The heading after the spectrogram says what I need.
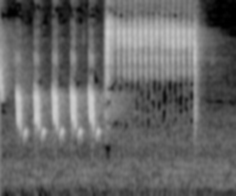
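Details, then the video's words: Thrush nightingale in full song: six loud knocking notes spaced evenly, leading into a fast, ringing, metallic trill that stops sharply. "Luscinia luscinia"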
